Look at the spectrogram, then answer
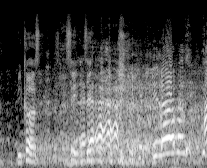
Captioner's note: laughing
